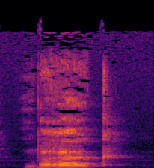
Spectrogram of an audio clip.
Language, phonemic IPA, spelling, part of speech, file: Dutch, /brœyk/, bruik, noun / verb, Nl-bruik.ogg
- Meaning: inflection of bruiken: 1. first-person singular present indicative 2. second-person singular present indicative 3. imperative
